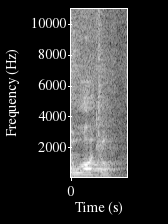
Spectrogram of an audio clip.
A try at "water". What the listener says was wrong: No D in that word.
